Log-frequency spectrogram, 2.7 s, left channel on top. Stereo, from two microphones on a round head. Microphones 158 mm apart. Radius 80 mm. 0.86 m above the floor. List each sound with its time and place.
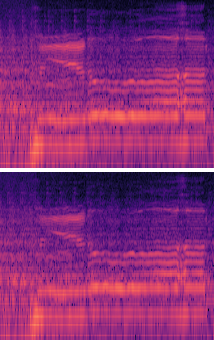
0.4 s singing: 30° left (ahead or behind), 0.8 m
